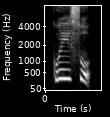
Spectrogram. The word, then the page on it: 归宿: guī sù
